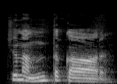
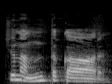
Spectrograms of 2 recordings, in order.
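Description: First: A nasal sound comes before the t. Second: The same.

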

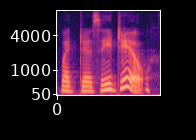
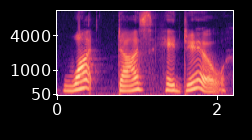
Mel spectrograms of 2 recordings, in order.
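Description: First: The word "does" is weakened to a short "us" sound. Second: The word "does" is pronounced fully and clearly. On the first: The word is not being emphasized in the sentence. "does를 이렇게 명확하게 발음하지 않고 does, does, us라고 발음되어지는 발음입니다" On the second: The speaker is talking slowly and carefully. "천천히 명확하게 발음을 하는 경우 does 이렇게 strong한 발음으로 해서 해보겠습니다"

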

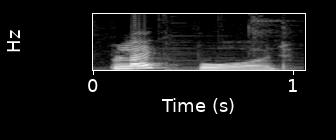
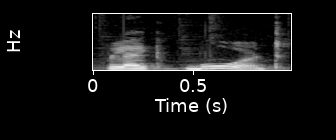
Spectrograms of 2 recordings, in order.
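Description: First: The stress falls on the first part. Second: The stress falls on the second part. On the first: It is any board to write on, whatever its colour. "danh từ ghép, thì nó là cái bảng" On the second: "noun phrase blackboard thì có nghĩa là cái bảng có màu đen"

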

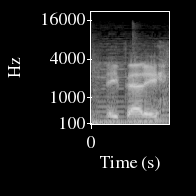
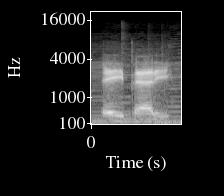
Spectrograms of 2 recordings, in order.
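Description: First: The character voice is weak and barely changed. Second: The character voice is strongly put on and exaggerated. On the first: The speaker calls it wrong. "No, I can do a better voice" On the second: The speaker calls it right. "There we go"

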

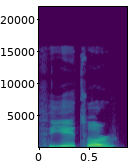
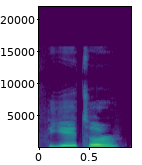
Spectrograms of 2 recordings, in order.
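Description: No difference in how they are said.

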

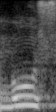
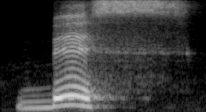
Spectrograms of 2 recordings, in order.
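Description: First: The vowel sounds like a Spanish 'u'. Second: The vowel sounds like a Spanish 'e'. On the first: The speaker calls it wrong. "No vamos con el bus" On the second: The speaker calls it right. "cuando es una U, suena como E"

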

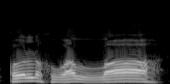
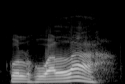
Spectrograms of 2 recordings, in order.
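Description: First: The L is said thick and heavy. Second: The L is said thin and light. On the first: The speaker calls it right. "maka wajib tafhim. Dengan menyatakan Allah" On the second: The speaker calls it wrong.

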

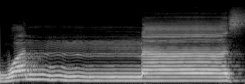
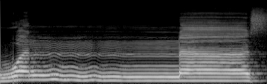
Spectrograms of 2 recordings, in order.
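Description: The two takes are said the same way.

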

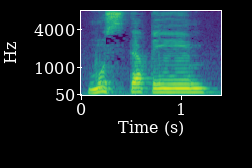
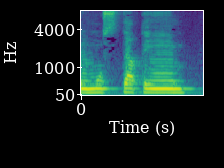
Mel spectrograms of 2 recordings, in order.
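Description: First: The sin is light, not emphatic. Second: The sin is heavy and emphatic. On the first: The speaker calls it right. "ترقيق السين" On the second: The speaker calls it wrong. "لا نقول"

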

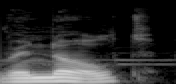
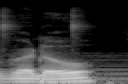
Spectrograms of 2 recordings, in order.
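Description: First: The name has an American pronunciation. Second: The name has a British pronunciation. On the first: The speaker calls it wrong. "as the Americans love to call them" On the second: The speaker calls it right. "as we like to call them here"

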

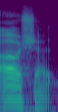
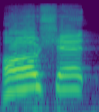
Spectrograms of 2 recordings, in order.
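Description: First: It sounds dismayed and worried. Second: It sounds excited and thrilled.

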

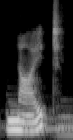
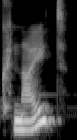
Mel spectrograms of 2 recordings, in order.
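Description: First: The word begins with an n sound. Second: The word begins with a k sound. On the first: The speaker calls it right. "opuszczając K" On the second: The speaker calls it wrong. "jak czytalibyśmy je z K"

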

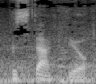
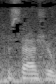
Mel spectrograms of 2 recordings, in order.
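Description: First: The word is said with an Italian-style pronunciation. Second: The word is said with an American pronunciation. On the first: This is how it is actually said. The speaker calls it right. "but it's actually pistachio" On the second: This is how Americans say it. The speaker calls it wrong. "Americans say pistachio wrong. We say pistachio"

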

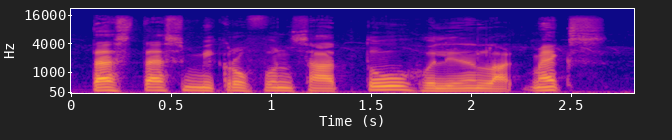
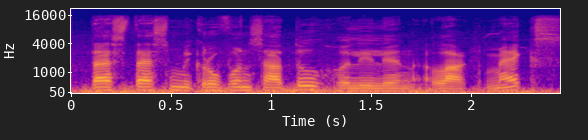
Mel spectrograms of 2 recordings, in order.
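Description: First: Outdoor background noise is reduced behind the voice. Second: Outdoor background noise is clearly heard behind the voice.

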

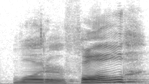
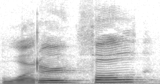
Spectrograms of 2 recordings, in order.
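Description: First: The final syllable is stressed. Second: The final syllable is unstressed. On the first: The speaker calls it wrong. "and not waterfall" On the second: The speaker calls it right. "the last syllable, even though it's of course quite sharp, it's actually not accented"

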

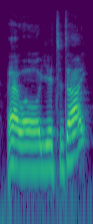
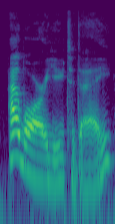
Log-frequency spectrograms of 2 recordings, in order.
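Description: First: It is said in a Norfolk accent. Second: It is said in a Somerset accent.

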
